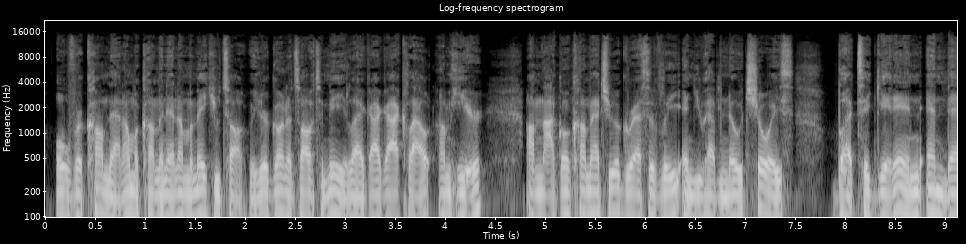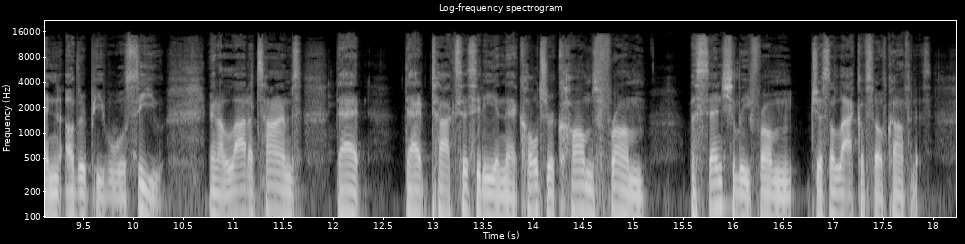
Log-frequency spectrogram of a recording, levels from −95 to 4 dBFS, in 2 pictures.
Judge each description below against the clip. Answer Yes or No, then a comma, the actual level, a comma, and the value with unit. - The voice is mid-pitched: No, very low, 95 Hz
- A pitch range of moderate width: No, narrow, 2.2 semitones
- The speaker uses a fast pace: Yes, fast, 225 wpm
